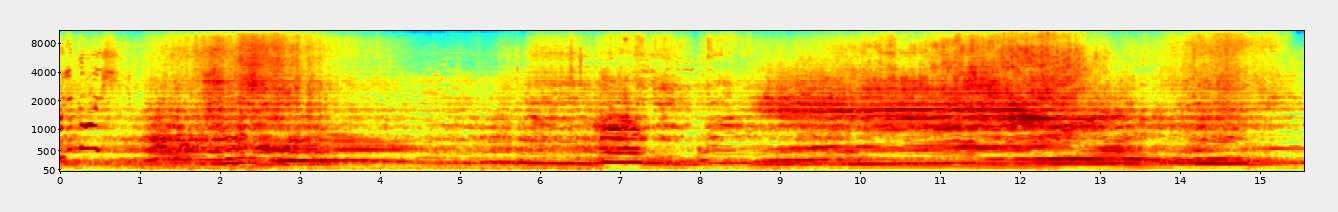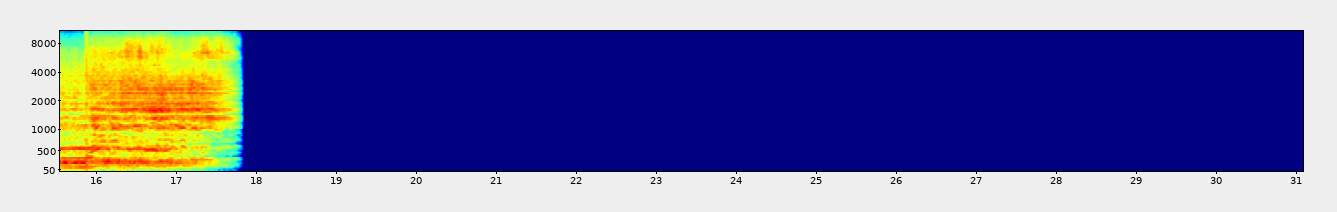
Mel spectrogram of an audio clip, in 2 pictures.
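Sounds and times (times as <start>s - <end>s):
race vehicle engine revving: 0.0s - 17.9s.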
